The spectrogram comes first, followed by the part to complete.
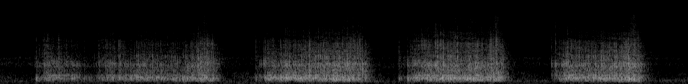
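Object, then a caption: Coated canvas handbag. Long red nails rub and scratch across a Louis Vuitton monogram coated-canvas bucket bag. Four sustained, scratchy rubbing passes with a midrange texture are separated by short quiet gaps.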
